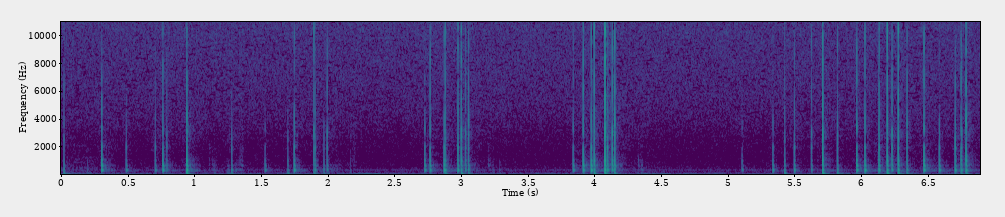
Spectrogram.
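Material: Cloth, cardboard.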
